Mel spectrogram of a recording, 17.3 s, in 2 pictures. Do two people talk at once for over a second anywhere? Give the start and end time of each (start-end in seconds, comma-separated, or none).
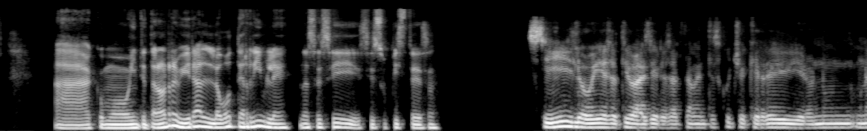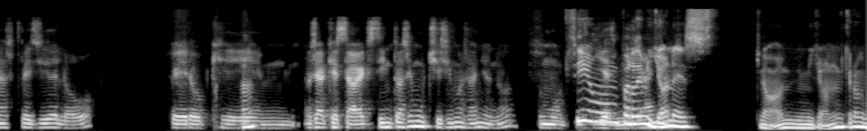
14.3-15.5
